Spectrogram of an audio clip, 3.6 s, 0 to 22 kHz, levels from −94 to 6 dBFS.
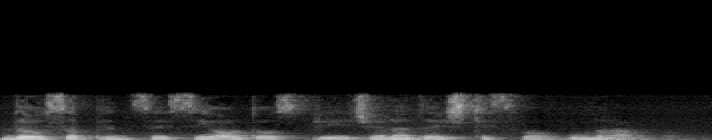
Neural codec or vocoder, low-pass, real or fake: codec, 16 kHz, 0.4 kbps, LongCat-Audio-Codec; 7.2 kHz; fake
